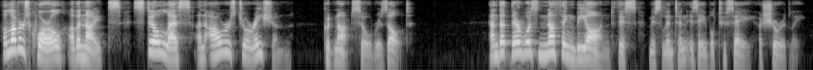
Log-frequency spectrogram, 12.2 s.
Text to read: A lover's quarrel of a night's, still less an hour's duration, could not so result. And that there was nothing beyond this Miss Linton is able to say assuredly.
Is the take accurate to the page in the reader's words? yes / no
yes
